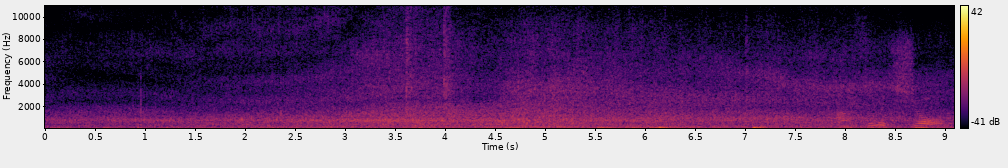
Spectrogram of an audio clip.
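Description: Footsteps fall softly on paving stones.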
